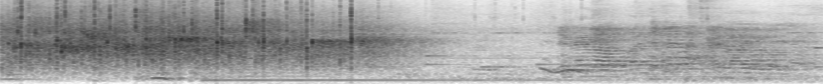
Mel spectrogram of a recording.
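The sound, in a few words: audience applause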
